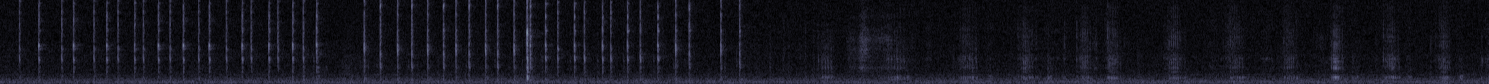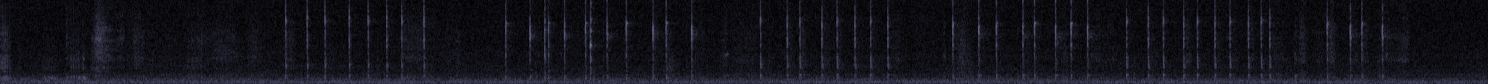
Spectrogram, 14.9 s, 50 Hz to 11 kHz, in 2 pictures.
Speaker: Yeah, those side buttons don't sound the greatest. They sound kind of cheap, but beyond that, seems like a very great mouse for 25 bucks, like new condition, where I don't think the guy ever used it.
